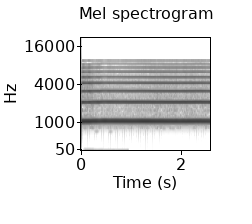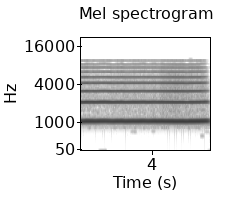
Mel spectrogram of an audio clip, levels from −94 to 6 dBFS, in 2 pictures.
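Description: WMA compression damage runs through the whole piece of music and is plainly audible. Everything above 10.1 kHz is gone, and the remaining sound rings and smears with a breathing hiss, likely from a transform codec starved at a low bitrate near 32 kbps.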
